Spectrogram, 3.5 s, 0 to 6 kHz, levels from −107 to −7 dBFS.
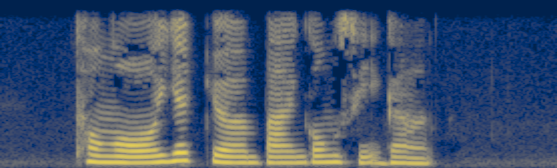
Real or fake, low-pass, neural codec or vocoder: real; 5.4 kHz; none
